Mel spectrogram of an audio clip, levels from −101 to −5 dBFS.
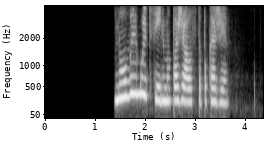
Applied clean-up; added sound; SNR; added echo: neural mask model DeepFilterNet 3.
